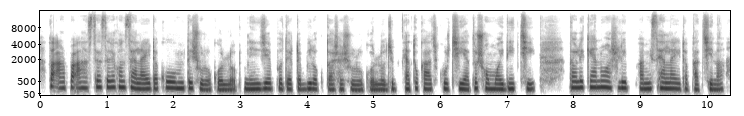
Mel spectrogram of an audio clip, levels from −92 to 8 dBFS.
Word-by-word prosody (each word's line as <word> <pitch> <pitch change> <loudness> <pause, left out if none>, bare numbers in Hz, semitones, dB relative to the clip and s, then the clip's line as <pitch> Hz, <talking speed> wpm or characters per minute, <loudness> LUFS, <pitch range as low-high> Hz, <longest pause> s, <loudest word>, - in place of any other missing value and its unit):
তারপর 230 +1 0
আস্তে, 225 +3 -6
আস্তে 255 0 -2
যখন 250 0 +2
সেলারিটা 205 -2 +2
কমতে 225 -1 +3
শুরু 180 -3 0
করলো, 175 +1 +1 0.3
নিজের 195 +2 +3
প্রতি 195 0 -3
একটা 190 0 -3
বিরক্ত 200 -1 0
আসা 185 0 -4
শুরু 170 -2 -1
করলো 180 0 0
যে, 200 - -2 0.2
এত - - -8 0.2
কাজ 190 -1 0
করছি, 200 -1 -1
এত - - -19
সময় 195 -2 +2
দিচ্ছি 200 -1 +1 0.6
তাহলে 240 0 +3
কেন 250 -1 +3 0.2
আসলে 230 0 0 0.3
আমি 200 0 +3
সেলারিটা 210 -2 +2
পাচ্ছি 180 +1 -1
না। - - -3
200 Hz, 170 wpm, -23 LUFS, 190-225 Hz, 0.6 s, কমতে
